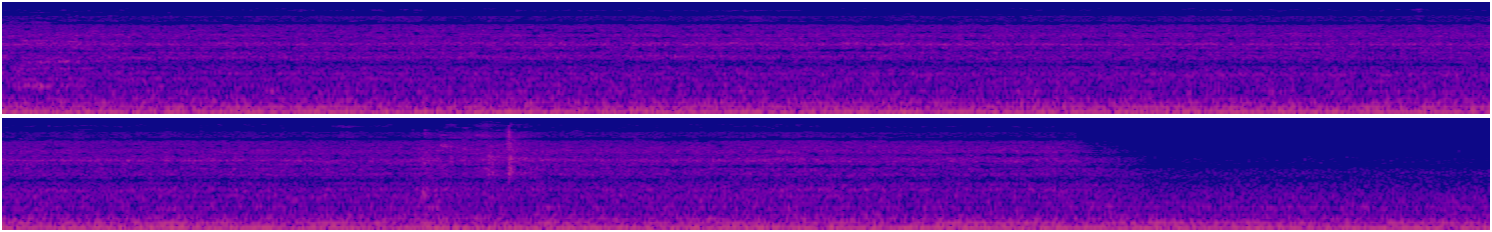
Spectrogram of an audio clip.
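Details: Second-floor apartment toilet cistern gives a constant quiet hiss of water trickling without stopping; it keeps running because the flush push rods under the lid stick and hold the flush valve open.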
